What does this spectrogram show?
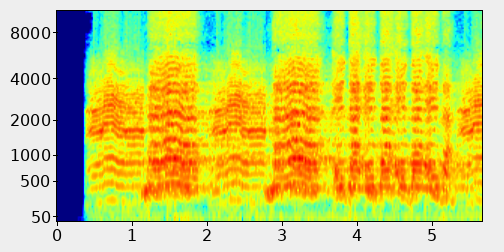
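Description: A goat gives long, wavering, nasal bleats that break into quick pulsing stutters.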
